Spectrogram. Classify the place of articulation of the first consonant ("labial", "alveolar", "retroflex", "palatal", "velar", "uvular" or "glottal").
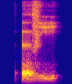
glottal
